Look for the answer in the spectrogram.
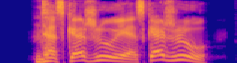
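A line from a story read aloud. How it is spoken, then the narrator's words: Shouted. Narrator (Russian): крикнул Валентин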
